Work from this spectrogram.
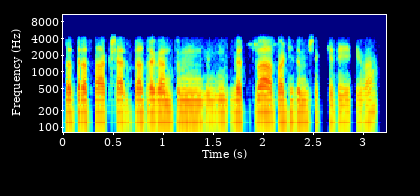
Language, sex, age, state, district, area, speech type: Sanskrit, male, 18-30, Telangana, Medak, urban, conversation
